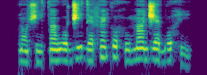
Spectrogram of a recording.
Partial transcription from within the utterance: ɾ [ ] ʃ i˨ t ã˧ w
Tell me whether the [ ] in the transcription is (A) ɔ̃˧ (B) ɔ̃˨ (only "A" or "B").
B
